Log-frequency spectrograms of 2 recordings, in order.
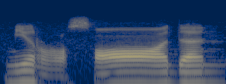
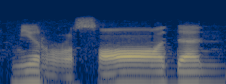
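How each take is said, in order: The two takes are said the same way.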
